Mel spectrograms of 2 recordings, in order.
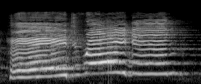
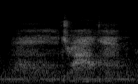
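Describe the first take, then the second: First: It is shouted very loudly. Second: It is whispered very softly.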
